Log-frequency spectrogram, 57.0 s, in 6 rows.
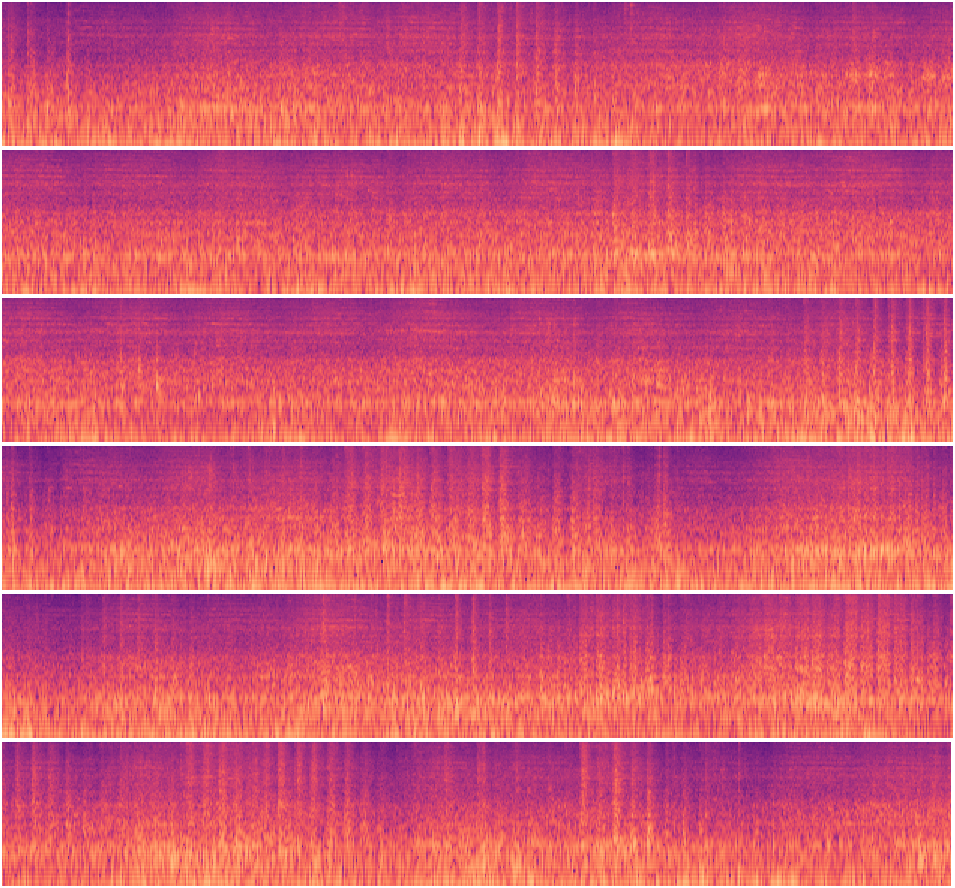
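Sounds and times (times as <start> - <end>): train wheels rumbling on rail: 0.0 - 57.0
wheels clacking over rail joints: 2.0 - 11.9.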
